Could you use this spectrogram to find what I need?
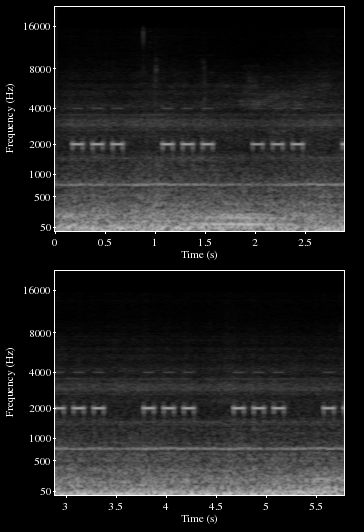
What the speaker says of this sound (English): That sound you're hearing is all the traffic out here.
